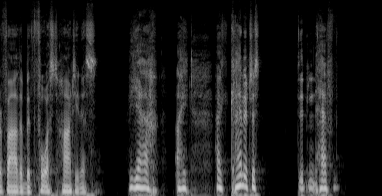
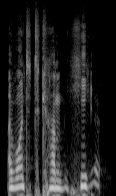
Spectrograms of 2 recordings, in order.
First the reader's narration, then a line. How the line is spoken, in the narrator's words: she said, her voice wobbling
